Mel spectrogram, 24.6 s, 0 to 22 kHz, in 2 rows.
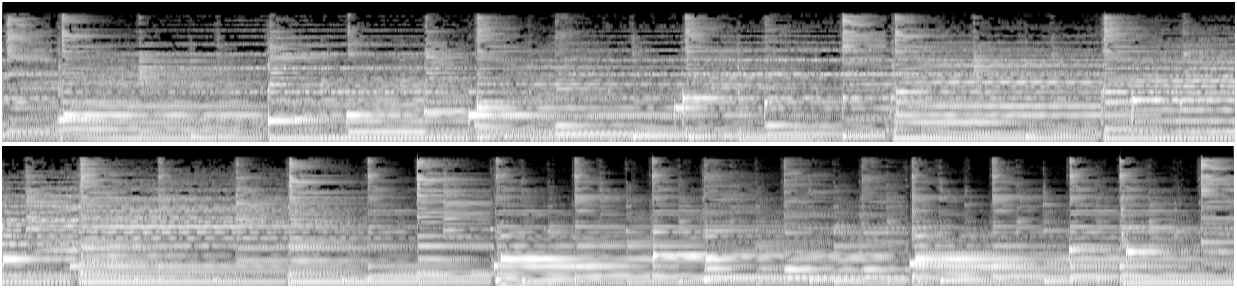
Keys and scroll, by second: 6.4 space, 12.0 space, 13.6 ctrl+z, 23.1 ctrl+space, 23.3-24.6 ctrl+space.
